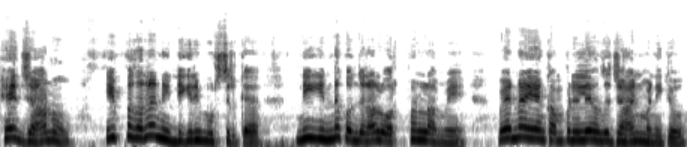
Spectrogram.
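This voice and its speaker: A man's voice: sits high, animated, moderate pace, a little mellow, no room sound, highs cut off. A man voicing an exasperated young man in a cartoon who dodges talk of marriage. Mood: explaining. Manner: exasperated, groaning asides. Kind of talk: cartoon voice acting.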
